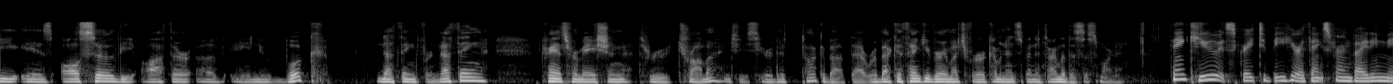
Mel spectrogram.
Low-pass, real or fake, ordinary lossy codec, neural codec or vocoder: 7.2 kHz; fake; AAC, 48 kbps; codec, 24 kHz, 3.1 kbps, DualCodec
